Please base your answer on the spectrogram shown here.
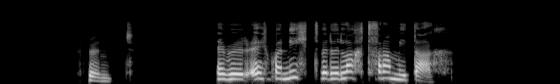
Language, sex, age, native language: Icelandic, female, 40-49, Icelandic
